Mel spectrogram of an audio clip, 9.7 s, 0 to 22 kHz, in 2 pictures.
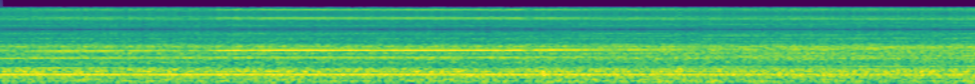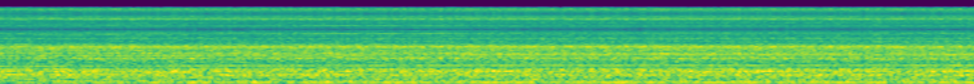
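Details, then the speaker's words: Shopsmith 10ER with Leeson 3/4 HP 2500 rpm DC motor, KBMD240D controller, trued pulleys, low range at about 1,000 rpm: low, even hum with a steady whine, no knocks or wobble; quiet, smooth normal run. "go 1,000 nice quiet and smooth"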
